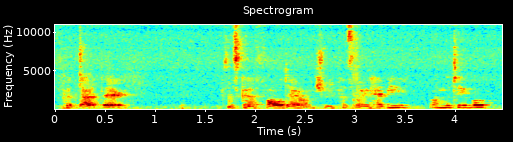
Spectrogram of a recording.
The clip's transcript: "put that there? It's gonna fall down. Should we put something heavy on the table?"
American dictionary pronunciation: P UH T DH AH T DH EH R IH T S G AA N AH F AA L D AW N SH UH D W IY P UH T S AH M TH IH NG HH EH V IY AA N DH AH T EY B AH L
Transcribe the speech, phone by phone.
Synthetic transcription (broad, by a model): P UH T DH AH T DH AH R IH T S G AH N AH F AA L D AW N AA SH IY P UH T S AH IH HH EH V IY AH N DH AH T EY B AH L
